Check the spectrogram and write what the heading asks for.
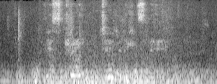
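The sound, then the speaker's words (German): A packed train from Munich rumbles steadily with a low, constant hum as it arrives at Garmisch-Partenkirchen station, while many passengers, including skiers with luggage, chatter in a busy murmur and brief higher hisses and squeals cut through. “Nach knapp eineinhalb Stunden in der proppenvollen Bahn von München kommen wir am Bahnhof Garmisch-Partenkirchen an.”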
